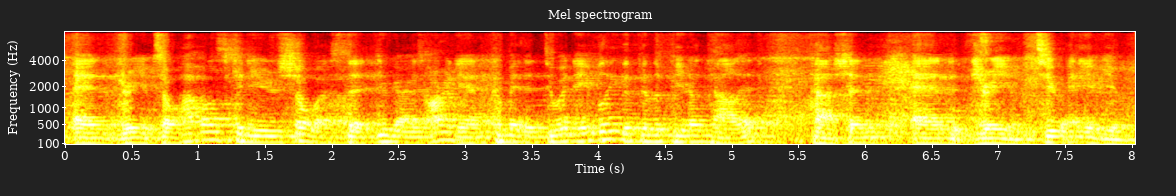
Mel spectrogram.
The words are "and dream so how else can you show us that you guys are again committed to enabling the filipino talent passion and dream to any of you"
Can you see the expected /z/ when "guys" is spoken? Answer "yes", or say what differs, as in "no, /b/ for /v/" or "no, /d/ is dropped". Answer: yes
